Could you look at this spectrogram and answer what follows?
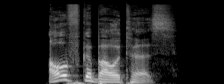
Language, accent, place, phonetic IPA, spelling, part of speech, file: German, Germany, Berlin, [ˈaʊ̯fɡəˌbaʊ̯təs], aufgebautes, adjective, De-aufgebautes.ogg
- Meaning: strong/mixed nominative/accusative neuter singular of aufgebaut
